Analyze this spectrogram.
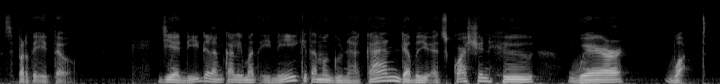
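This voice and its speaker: A man teaching English grammar in a recorded lesson. He reads English example questions slowly and then translates them. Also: fairly low pitch, expressive, darkish tone, no echo.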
